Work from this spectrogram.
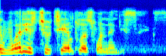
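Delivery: ordinary delivery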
